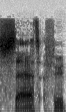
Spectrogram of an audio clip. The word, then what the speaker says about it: Sirtfood: is something called the set a food diet and in my accent that might sound like a totally different words I'm gonna spell it out for you literally it's s ir t dude diet okay and so what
